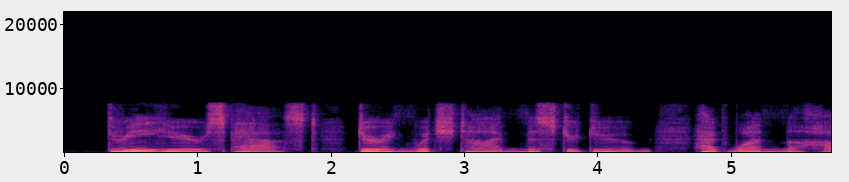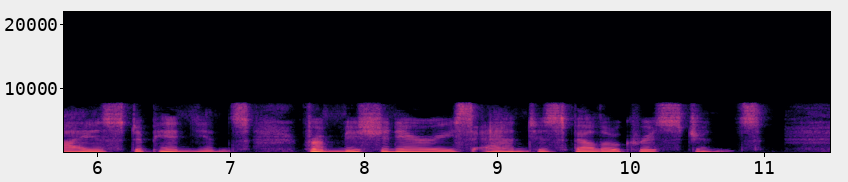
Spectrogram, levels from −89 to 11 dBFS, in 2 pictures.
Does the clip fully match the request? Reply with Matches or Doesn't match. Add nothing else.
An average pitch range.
Matches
